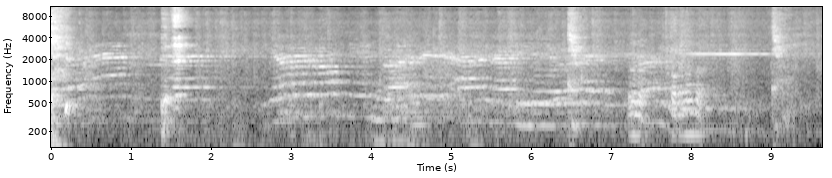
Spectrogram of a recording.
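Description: Several harsh cough bursts between strained, voiced retching sounds: coughing hard enough to cause gagging.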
